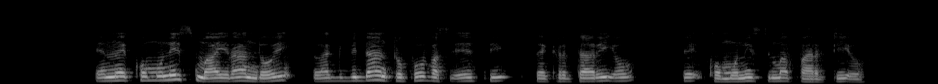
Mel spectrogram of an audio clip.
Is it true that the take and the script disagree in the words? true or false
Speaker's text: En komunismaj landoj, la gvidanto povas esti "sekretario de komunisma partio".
false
